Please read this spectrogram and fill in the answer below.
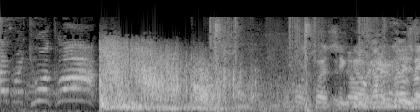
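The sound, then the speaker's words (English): Sporadic gunfire across the street from a hospital during street unrest in Newark: a voice is briefly heard, then a loud shot cracks in, followed by rough, irregular bursts of shooting. “Sporadic gunfire has broken out immediately across the street from the hospital.”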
